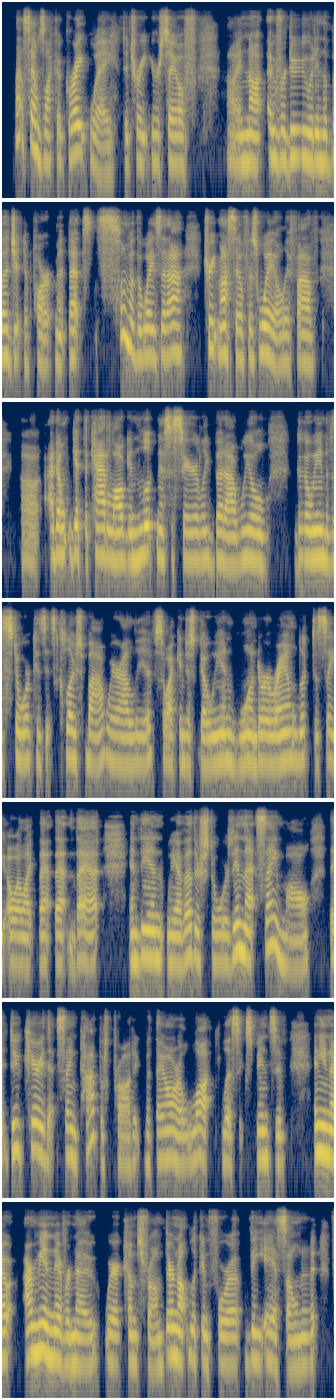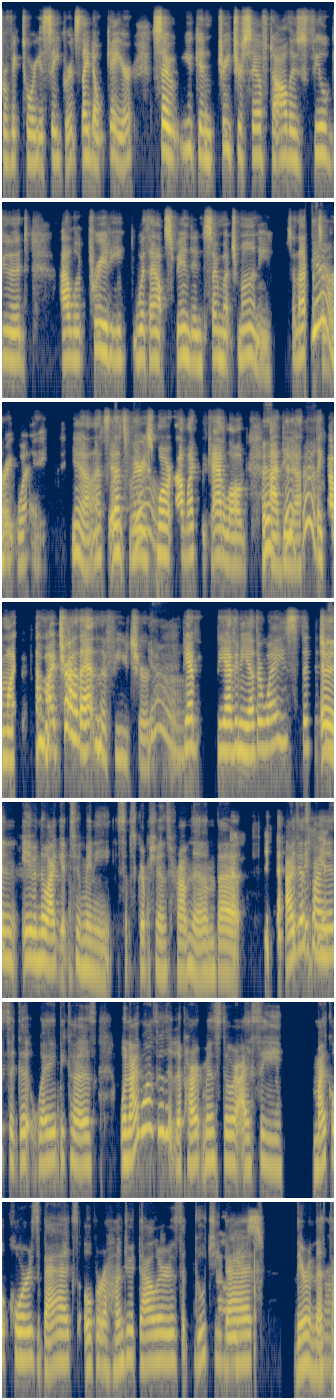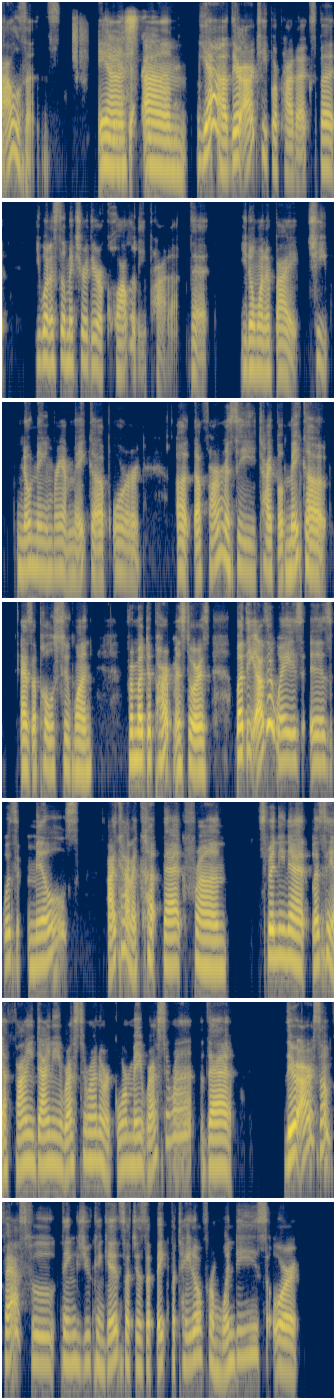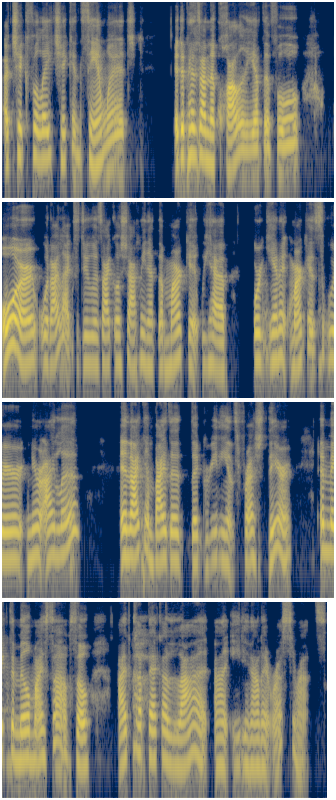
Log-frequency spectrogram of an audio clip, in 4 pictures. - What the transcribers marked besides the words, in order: laugh; laughing while speaking: "try"; laugh; tapping
- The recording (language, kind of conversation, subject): English, unstructured, What is your favorite way to treat yourself without overspending?
- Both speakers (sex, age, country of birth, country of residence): female, 55-59, United States, United States; female, 55-59, United States, United States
